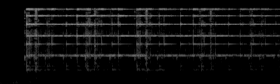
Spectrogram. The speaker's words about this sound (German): Das ist die Klingel, die aus China kommt und die benutzen dort fast alle Fahrradfahrer.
